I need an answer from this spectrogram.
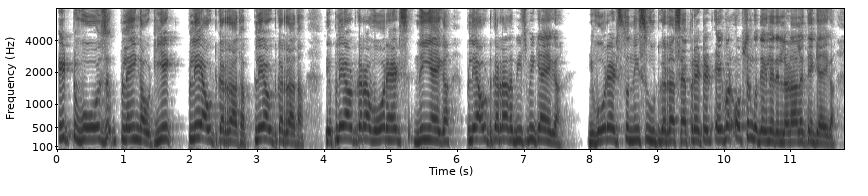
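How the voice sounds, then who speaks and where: A man's voice: very high voice, fairly quick, darkish tone. A man teaching English for exam prep, going through test answers step by step and asking and answering his own questions, with Hindi explanations mixed with English terms. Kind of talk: live test solution walkthrough.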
